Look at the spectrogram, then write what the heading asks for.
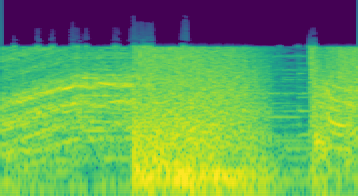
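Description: A spirit force attack hitting in a video game battle: a tonal sweep gives way to a loud, noisy crashing impact, then a brief lull and a second burst.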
